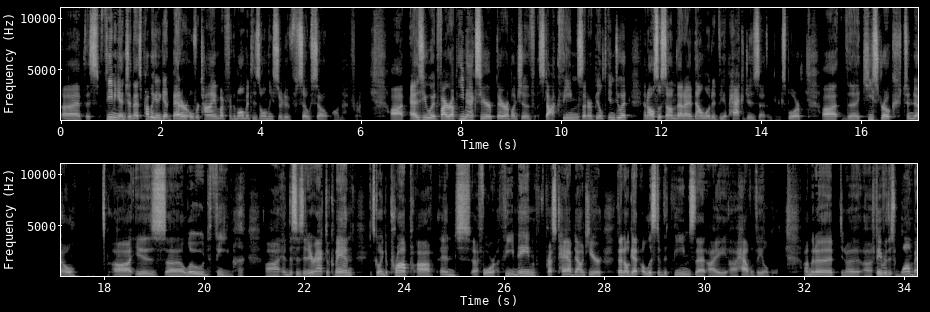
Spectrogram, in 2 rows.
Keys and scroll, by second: 19.1-20.9 typing, 26.8 Tab.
